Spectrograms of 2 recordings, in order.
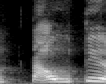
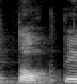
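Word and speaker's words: Tauktae: उष्णकटिबंधीय चक्रवात का नाम ताउते रखा है? तो याद रखना है पहली बात, इसका नाम ताउते है, तौकते नहीं है। ये जो के है वो साइलेंट है।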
